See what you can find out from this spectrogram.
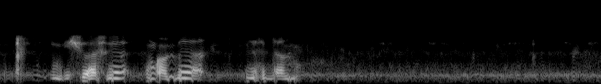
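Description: Speech passed through a Codec 2 vocoder, which suits its 2.4 kbit/s mode: resynthesised from pitch and envelope, it sounds robotic and buzzy, band-limited to roughly 250 Hz to 3.6 kHz. From 0.36 to 0.49 s, bit errors on digital voice radio, consistent with around five percent corrupting about four frames, throw pitch, level and timbre into warbling gibberish.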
